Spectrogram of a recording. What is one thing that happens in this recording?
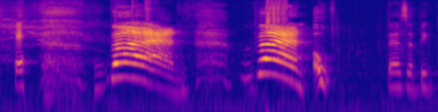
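A woman shrieks and laughs loudly into a microphone.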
